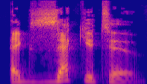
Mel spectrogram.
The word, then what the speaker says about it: executive: Shane, I have trouble pronouncing executive. Execu. Yeah, it's just the Q. Q. Executive.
